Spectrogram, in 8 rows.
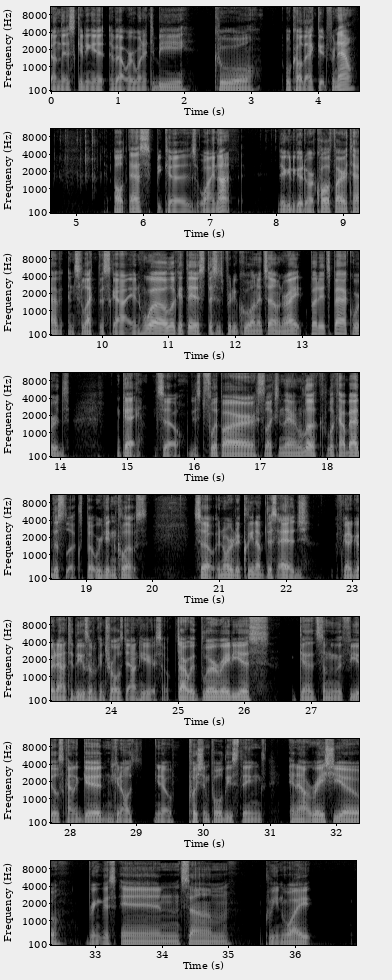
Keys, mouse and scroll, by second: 1.2-2.1 scroll up 1, 2.9-4.0 scroll down 1, 4.7 click, 5.0 s, 5.6 click, 11.8 click, 15.6 click, 17.1-18.2 scroll up 1, 18.2 middle click, 20.8 click, 24.6 click, 25.3 click, 30.9 click.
